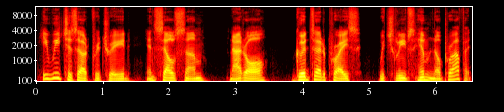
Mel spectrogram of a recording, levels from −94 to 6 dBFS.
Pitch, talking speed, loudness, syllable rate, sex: 115 Hz, 175 wpm, -21 LUFS, 4.8 syllables/s, male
